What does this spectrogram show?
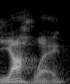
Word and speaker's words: Yahweh: Most scholars would say that the divine name was pronounced Yahweh.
